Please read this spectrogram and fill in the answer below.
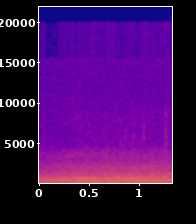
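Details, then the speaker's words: L322 Range Rover V8 in manual mode, third gear, accelerating from 40 to 60 mph: a smooth, steady V8 note climbing evenly with no knocks or misses; sounds healthy. "Ooh. And that's 60 just like that. It makes a wonderful sound, this engine. Absolutely wonderful."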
